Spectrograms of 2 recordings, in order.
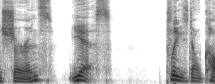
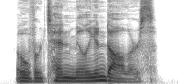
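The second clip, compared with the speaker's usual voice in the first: ordinary delivery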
